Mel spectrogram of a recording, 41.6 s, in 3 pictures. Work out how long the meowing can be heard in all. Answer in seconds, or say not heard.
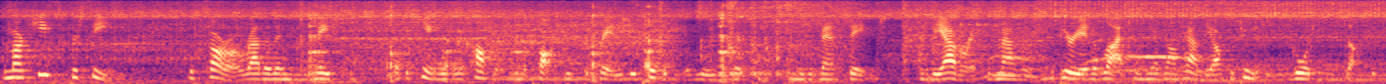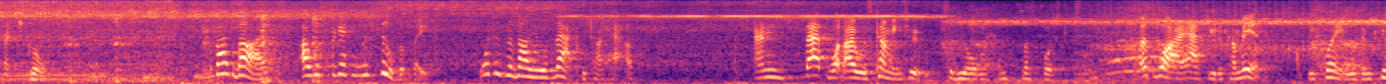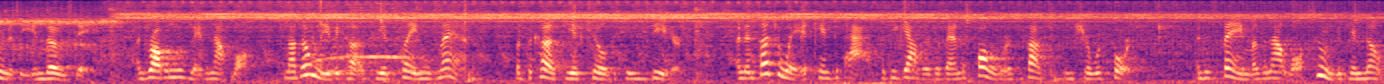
4 s.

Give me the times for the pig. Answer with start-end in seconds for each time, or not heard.
3.0-7.8, 14.5-17.5.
